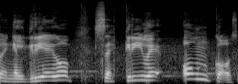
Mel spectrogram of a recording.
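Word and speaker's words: ὄγκος: Esa palabra peso en el griego se escribe onkos. ¿Y sabe lo que significa? Onkos con K. Onco, así como suena, O-N-K-O-S.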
